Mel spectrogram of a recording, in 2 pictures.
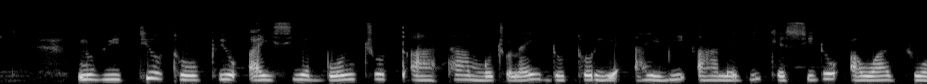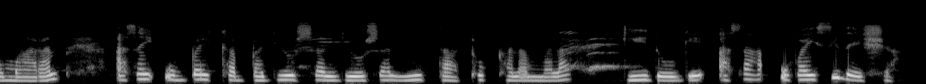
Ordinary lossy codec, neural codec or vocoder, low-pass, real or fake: MP3, 64 kbps; none; 7.2 kHz; real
